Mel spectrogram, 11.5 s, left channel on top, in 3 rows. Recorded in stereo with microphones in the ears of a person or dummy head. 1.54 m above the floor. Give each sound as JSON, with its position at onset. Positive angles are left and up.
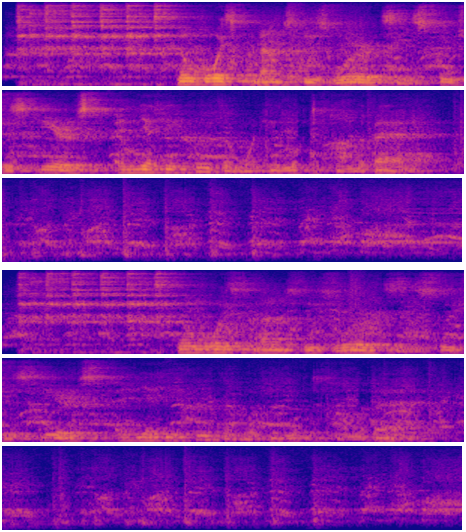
{"t": 0.1, "sound": "ticking", "side_deg": 60, "distance_m": 5.5}
{"t": 1.4, "sound": "a man speaking", "side_deg": 60, "distance_m": 0.9}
